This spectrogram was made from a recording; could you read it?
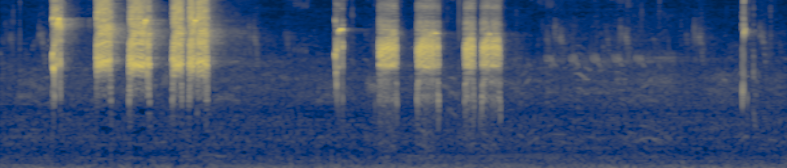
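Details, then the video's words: Partridge (teetar) call, used for training kept black or desi partridges to call: harsh, grating broadband bursts in a rapid run of four, a pause, then another quicker group of four, ending with one thin high note. "Teetar Ki Awaz Ko Mazboot Karne Ka Tarika | Teetar Ki Masti . تیتر کی آواز کو مضبوط کرنے کا طریقہ"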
